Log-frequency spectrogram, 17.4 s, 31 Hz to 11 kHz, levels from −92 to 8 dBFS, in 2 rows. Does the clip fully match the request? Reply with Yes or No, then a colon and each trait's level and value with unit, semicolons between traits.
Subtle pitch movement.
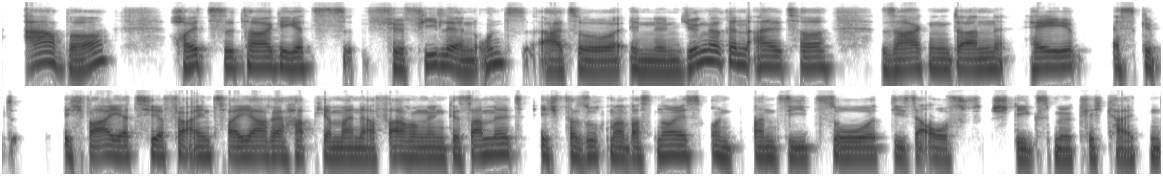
No: average, 3.2 semitones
